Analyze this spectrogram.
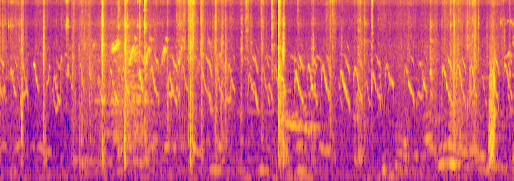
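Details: Francolin chicks feeding give a busy overlapping twitter of quick falling peeps, with loud clicks and knocks scattered throughout and soft clucking underneath.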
